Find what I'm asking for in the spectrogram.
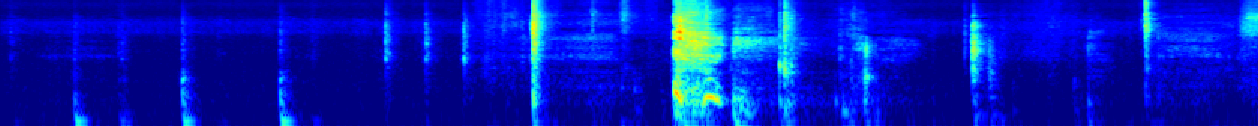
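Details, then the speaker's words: A few soft throat clears, then one louder dry cough with a brief throat clear in a quiet room, during a live craft stream; the adult speaker hopes it is a mild allergy cough and says she has had worse. "This cough is going to be the end of me, y'all. Actually, it's not bad. I've had worse coughs as many of you know."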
